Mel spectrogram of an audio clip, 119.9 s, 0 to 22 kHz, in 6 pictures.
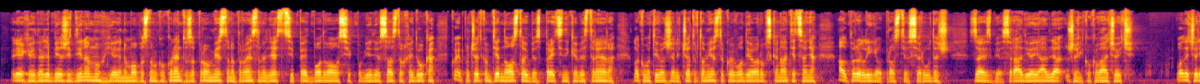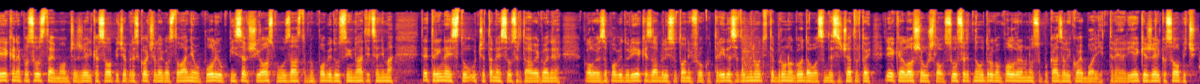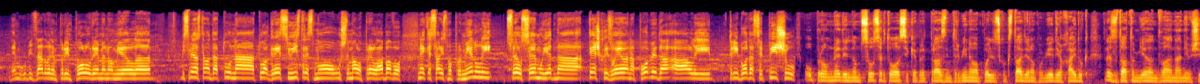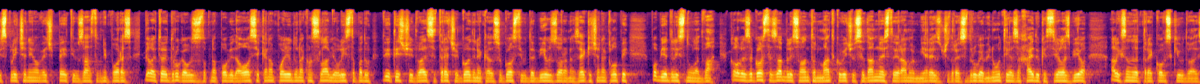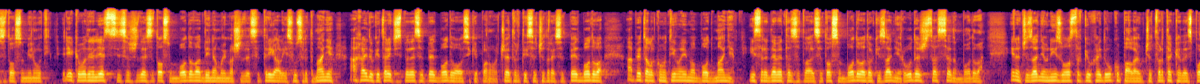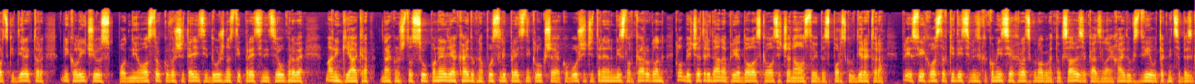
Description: Sportske vijesti iz Hrvatske, 15.4.2024.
